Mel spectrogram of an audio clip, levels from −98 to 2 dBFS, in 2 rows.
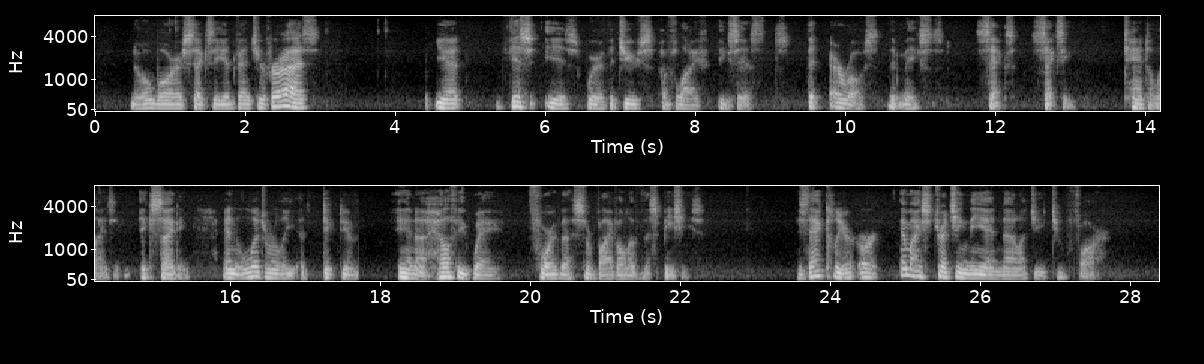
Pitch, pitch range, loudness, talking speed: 120 Hz, 110-140 Hz, -25 LUFS, 100 wpm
